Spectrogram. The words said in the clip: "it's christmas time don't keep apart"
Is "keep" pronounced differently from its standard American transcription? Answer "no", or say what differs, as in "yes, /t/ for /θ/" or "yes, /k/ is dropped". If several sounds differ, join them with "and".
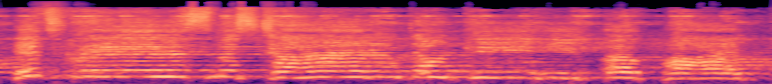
yes, /p/ is dropped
